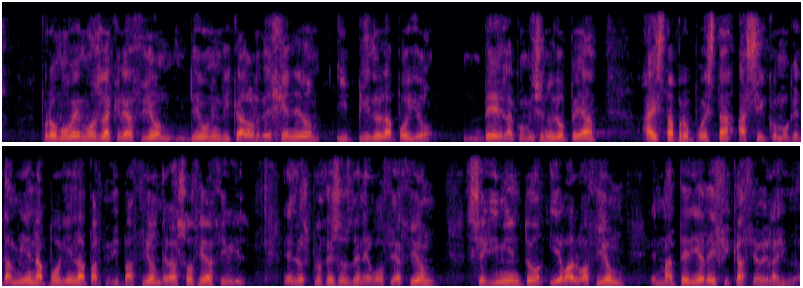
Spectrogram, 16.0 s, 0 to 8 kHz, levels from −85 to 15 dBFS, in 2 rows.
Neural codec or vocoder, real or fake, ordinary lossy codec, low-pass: vocoder, 22.05 kHz, 80 mel bands, HiFi-GAN; fake; none; 7.2 kHz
